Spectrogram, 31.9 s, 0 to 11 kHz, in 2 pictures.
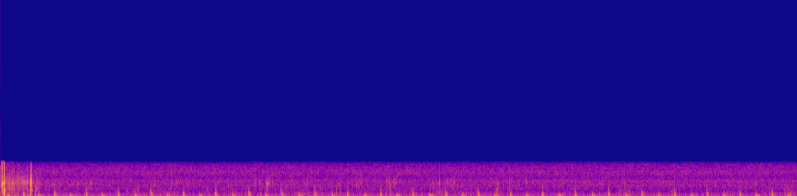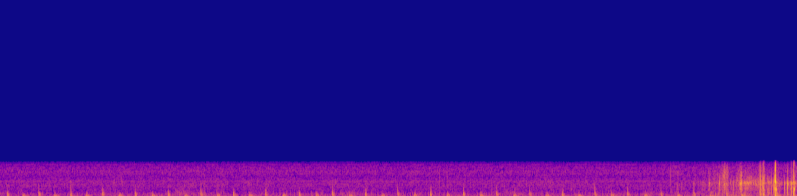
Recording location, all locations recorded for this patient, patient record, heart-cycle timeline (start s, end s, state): pulmonary valve (PV)
aortic valve (AV)+pulmonary valve (PV)+tricuspid valve (TV)+mitral valve (MV)
#Age: nan
#Sex: Female
#Height: nan
#Weight: nan
#Pregnancy status: True
#Murmur: Absent
#Murmur locations: nan
#Most audible location: nan
#Systolic murmur timing: nan
#Systolic murmur shape: nan
#Systolic murmur grading: nan
#Systolic murmur pitch: nan
#Systolic murmur quality: nan
#Diastolic murmur timing: nan
#Diastolic murmur shape: nan
#Diastolic murmur grading: nan
#Diastolic murmur pitch: nan
#Diastolic murmur quality: nan
#Outcome: Abnormal
#Campaign: 2014 screening campaign
0.00	0.24	S1
0.24	0.44	systole
0.44	0.54	S2
0.54	0.74	diastole
0.74	0.86	S1
0.86	1.06	systole
1.06	1.16	S2
1.16	1.38	diastole
1.38	1.50	S1
1.50	1.70	systole
1.70	1.80	S2
1.80	2.02	diastole
2.02	2.14	S1
2.14	2.34	systole
2.34	2.44	S2
2.44	2.66	diastole
2.66	2.78	S1
2.78	2.98	systole
2.98	3.08	S2
3.08	3.32	diastole
3.32	3.44	S1
3.44	3.64	systole
3.64	3.74	S2
3.74	3.96	diastole
3.96	4.08	S1
4.08	4.28	systole
4.28	4.38	S2
4.38	4.62	diastole
4.62	4.74	S1
4.74	4.94	systole
4.94	5.04	S2
5.04	5.28	diastole
5.28	5.40	S1
5.40	5.60	systole
5.60	5.72	S2
5.72	5.96	diastole
5.96	6.08	S1
6.08	6.26	systole
6.26	6.36	S2
6.36	6.60	diastole
6.60	6.72	S1
6.72	6.92	systole
6.92	7.02	S2
7.02	7.26	diastole
7.26	7.38	S1
7.38	7.58	systole
7.58	7.68	S2
7.68	7.90	diastole
7.90	8.02	S1
8.02	8.22	systole
8.22	8.32	S2
8.32	8.56	diastole
8.56	8.70	S1
8.70	8.88	systole
8.88	8.98	S2
8.98	9.22	diastole
9.22	9.34	S1
9.34	9.54	systole
9.54	9.64	S2
9.64	9.88	diastole
9.88	10.00	S1
10.00	10.18	systole
10.18	10.28	S2
10.28	10.50	diastole
10.50	10.62	S1
10.62	10.82	systole
10.82	10.92	S2
10.92	11.16	diastole
11.16	11.28	S1
11.28	11.48	systole
11.48	11.58	S2
11.58	11.82	diastole
11.82	11.94	S1
11.94	12.14	systole
12.14	12.24	S2
12.24	12.48	diastole
12.48	12.60	S1
12.60	12.80	systole
12.80	12.90	S2
12.90	13.14	diastole
13.14	13.26	S1
13.26	13.46	systole
13.46	13.56	S2
13.56	13.80	diastole
13.80	13.92	S1
13.92	14.12	systole
14.12	14.22	S2
14.22	14.44	diastole
14.44	14.56	S1
14.56	14.76	systole
14.76	14.86	S2
14.86	15.10	diastole
15.10	15.22	S1
15.22	15.42	systole
15.42	15.52	S2
15.52	15.74	diastole
15.74	15.86	S1
15.86	16.06	systole
16.06	16.16	S2
16.16	16.38	diastole
16.38	16.50	S1
16.50	16.70	systole
16.70	16.80	S2
16.80	17.02	diastole
17.02	17.12	S1
17.12	17.32	systole
17.32	17.42	S2
17.42	17.64	diastole
17.64	17.76	S1
17.76	17.96	systole
17.96	18.06	S2
18.06	18.30	diastole
18.30	18.42	S1
18.42	18.62	systole
18.62	18.72	S2
18.72	18.96	diastole
18.96	19.08	S1
19.08	19.28	systole
19.28	19.38	S2
19.38	19.60	diastole
19.60	19.72	S1
19.72	19.92	systole
19.92	20.02	S2
20.02	20.26	diastole
20.26	20.38	S1
20.38	20.58	systole
20.58	20.68	S2
20.68	20.92	diastole
20.92	21.04	S1
21.04	21.24	systole
21.24	21.34	S2
21.34	21.58	diastole
21.58	21.70	S1
21.70	21.90	systole
21.90	22.00	S2
22.00	22.24	diastole
22.24	22.36	S1
22.36	22.56	systole
22.56	22.66	S2
22.66	22.90	diastole
22.90	23.02	S1
23.02	23.22	systole
23.22	23.32	S2
23.32	23.56	diastole
23.56	23.68	S1
23.68	23.88	systole
23.88	23.98	S2
23.98	24.20	diastole
24.20	24.32	S1
24.32	24.52	systole
24.52	24.62	S2
24.62	24.86	diastole
24.86	24.98	S1
24.98	25.18	systole
25.18	25.28	S2
25.28	25.52	diastole
25.52	25.64	S1
25.64	25.84	systole
25.84	25.94	S2
25.94	26.18	diastole
26.18	26.32	S1
26.32	26.52	systole
26.52	26.62	S2
26.62	26.86	diastole
26.86	26.96	S1
26.96	27.16	systole
27.16	27.26	S2
27.26	27.48	diastole
27.48	27.60	S1
27.60	27.80	systole
27.80	27.90	S2
27.90	28.14	diastole
28.14	28.26	S1
28.26	28.46	systole
28.46	28.56	S2
28.56	28.80	diastole
28.80	28.92	S1
28.92	29.12	systole
29.12	29.22	S2
29.22	29.46	diastole
29.46	29.58	S1
29.58	29.78	systole
29.78	29.88	S2
29.88	30.12	diastole
30.12	30.26	S1
30.26	30.44	systole
30.44	30.58	S2
30.58	30.74	diastole
30.74	30.92	S1
30.92	31.12	systole
31.12	31.26	S2
31.26	31.42	diastole
31.42	31.56	S1
31.56	31.76	systole
31.76	31.89	S2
